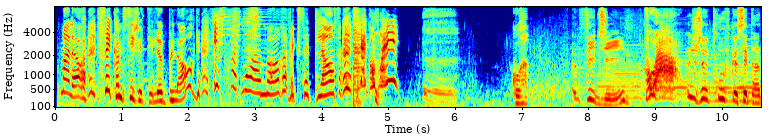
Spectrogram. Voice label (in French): dessins animes; chat potte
